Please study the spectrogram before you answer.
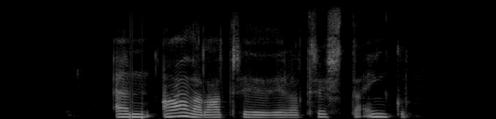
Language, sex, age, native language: Icelandic, female, 40-49, Icelandic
